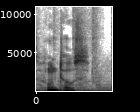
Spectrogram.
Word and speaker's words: juntos: Juntos. Like Juntos. It's spelled like Juntos, but it's Juntos.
